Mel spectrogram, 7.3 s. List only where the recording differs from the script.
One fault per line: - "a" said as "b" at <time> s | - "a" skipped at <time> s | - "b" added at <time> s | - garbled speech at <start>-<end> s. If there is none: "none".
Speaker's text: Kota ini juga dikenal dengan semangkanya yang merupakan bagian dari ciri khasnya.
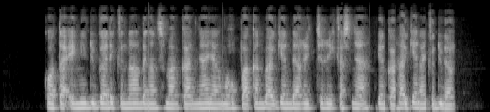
- garbled speech at 5.7-6.8 s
